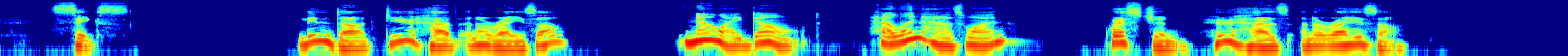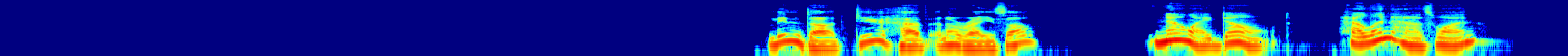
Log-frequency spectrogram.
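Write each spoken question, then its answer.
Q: Question, who has an eraser?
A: Helen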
